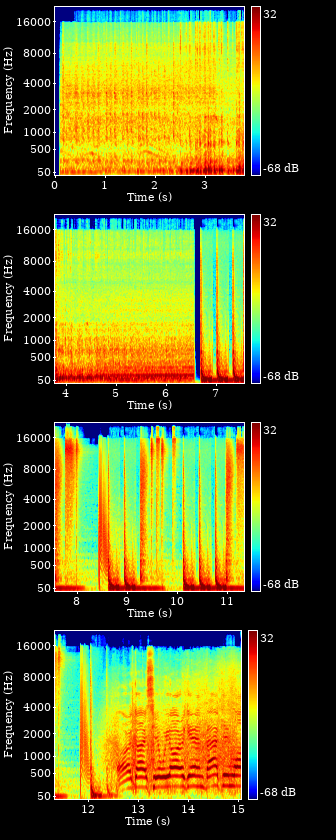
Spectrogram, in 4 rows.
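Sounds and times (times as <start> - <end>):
car engine running: 0.1 - 6.6.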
